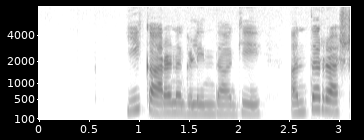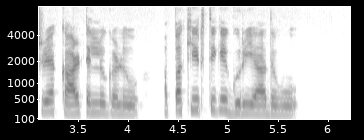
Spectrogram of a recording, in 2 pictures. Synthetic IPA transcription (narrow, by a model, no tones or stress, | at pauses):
iːkaːɾɐɳɐɡɐɭind̪aːɡi | ɐnt̪ɐɾːaːʂʈɾiːjɐkaːɾʈelːuɡɐɭu | ɐpɐkiːɾt̪iɡe̞ɡuɾijaːd̪ɐʋu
